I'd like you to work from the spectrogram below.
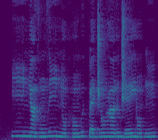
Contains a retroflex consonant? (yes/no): no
